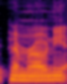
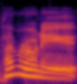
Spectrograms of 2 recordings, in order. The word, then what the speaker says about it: Pimoroni: I had been calling it Pimoroni because of Raspberry Pi. Yeah. Turns out it comes from Pirate Monkey Robot Ninja.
